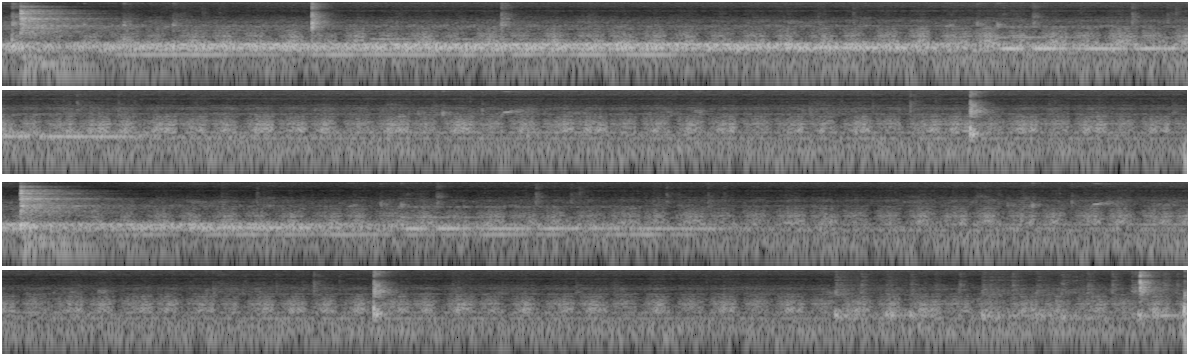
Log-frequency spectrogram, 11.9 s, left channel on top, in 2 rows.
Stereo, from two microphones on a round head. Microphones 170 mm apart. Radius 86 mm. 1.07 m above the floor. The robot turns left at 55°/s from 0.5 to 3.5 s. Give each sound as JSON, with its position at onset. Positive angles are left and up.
{"t": 0.1, "sound": "a piano", "side_deg": 0, "distance_m": 0.8}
